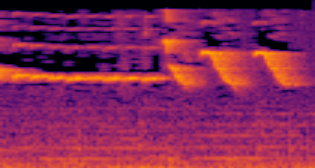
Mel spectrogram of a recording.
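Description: A small songbird singing: a long whistled note that slides slightly down, then three quick downward-sweeping whistles.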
